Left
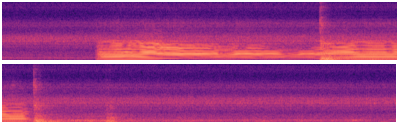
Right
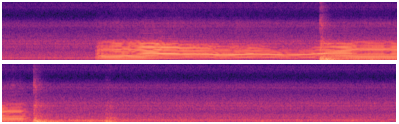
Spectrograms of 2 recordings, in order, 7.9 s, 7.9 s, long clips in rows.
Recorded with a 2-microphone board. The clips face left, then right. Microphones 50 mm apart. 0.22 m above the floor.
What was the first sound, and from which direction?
A trumpet, 30° right (ahead or behind).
